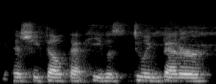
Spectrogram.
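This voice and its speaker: A woman's voice: deep voice, level tone, normal speed, mellow. A middle-aged woman giving courtroom testimony, hesitant and wordy, often correcting herself as she goes. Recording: dull, noisy courtroom audio.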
